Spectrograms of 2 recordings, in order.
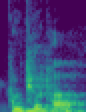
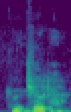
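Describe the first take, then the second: First: The t is a clear t sound. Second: The t sounds like a soft d.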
